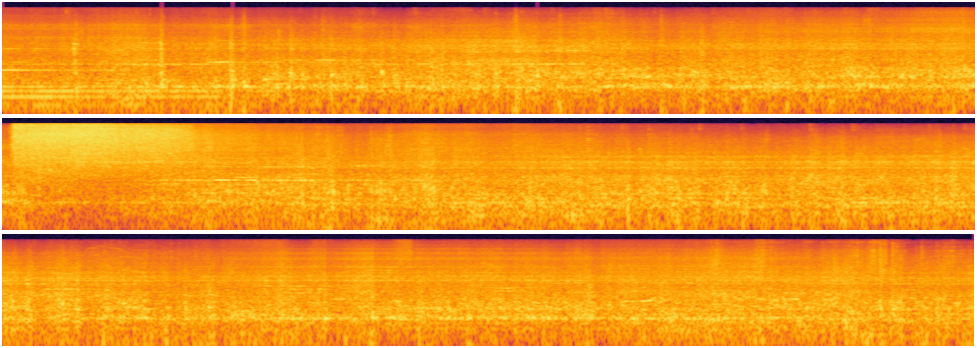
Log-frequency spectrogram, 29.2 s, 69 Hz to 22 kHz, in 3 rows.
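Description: Ex-Tokyo Metro 05 series electric commuter train running past close by, its wheels rumbling steadily on the rails. A loud hiss of air rises about ten seconds in and lasts about two seconds.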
